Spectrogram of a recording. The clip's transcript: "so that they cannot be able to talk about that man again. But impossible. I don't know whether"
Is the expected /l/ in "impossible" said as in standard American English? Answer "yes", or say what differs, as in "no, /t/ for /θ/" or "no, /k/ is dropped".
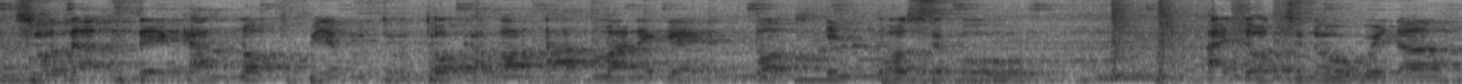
yes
